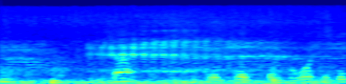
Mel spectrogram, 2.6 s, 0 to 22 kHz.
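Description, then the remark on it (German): Several sheep bleat, one long wavering cry overlapping shorter calls from the flock, with a busy murmur of farmyard noise and indistinct voices underneath; East Prussian Gudden sheep, a small breed of about 50 kg, at a farm in Altlandsberg, east of Berlin, on a shearing day. “Hier stehen die Schafe”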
